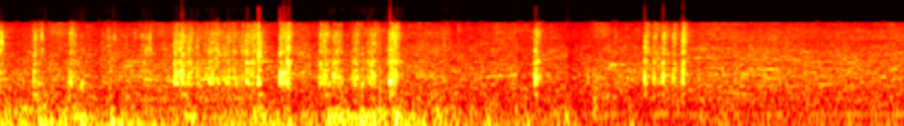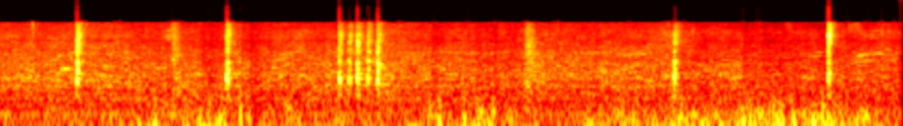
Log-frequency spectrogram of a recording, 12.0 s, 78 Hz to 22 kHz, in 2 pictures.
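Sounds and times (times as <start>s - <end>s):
low rumble: 0.0s - 4.4s
marching band percussion hits: 0.0s - 4.8s, 7.5s - 8.8s.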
